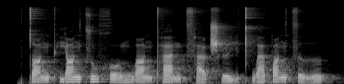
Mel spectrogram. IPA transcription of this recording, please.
t̪ ɑ˧˥ ŋ pʰ j ɑ˥ ŋ t͡s u˥ x o˥˩ ʊ̯ m w ɑ˥ ŋ pʰ a˥ n t͡sʰ ä̰˨˩ ʈ͡ʂʰ ɻ̩˦ ḭ˨˩ t̪ʰ w ä˧˥ p ɑ˥ ŋ t͡s ɹ̩˨˩˦

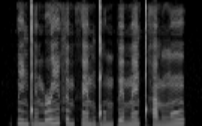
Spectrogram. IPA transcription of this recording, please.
p ĩ ɡ͡ǃ ẽ m ɹ ĩ f e m θ ẽ m ɡ͡ǃ ũ m p e m ẽ ǃʰ ã m ŋ ũ

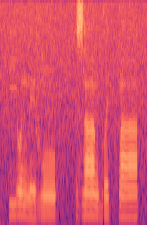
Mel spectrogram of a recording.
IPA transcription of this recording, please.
j ʊ˦ n e˨ v ũ˦ | z ã˦ ɡʷ e˦ k͡p ã˦

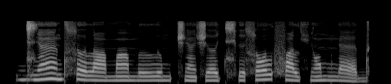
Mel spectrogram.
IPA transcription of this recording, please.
d͡ʑ æ̃ d ɬ ʌ l ɑ m ɑ̃ m lː ʊ m t͡ʃ æ̃ ʃ ɜ t͡ɕʰ ɪ ɬ ɔ l f ɑ l ç ɔ̃ m ŋ æ d

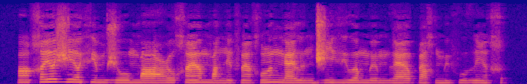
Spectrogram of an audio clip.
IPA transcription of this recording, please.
ɑ̃ χ e ɐ̯ ʒ e ɐ̯ fʲ ɑ m ʒ o m ɑ ʕ u χ æ̃ ɐ̯ m ɑ n ẽ f æ̃ χ ũ ɐ̯ ŋ æ l ɯ n d͡ʒ i vʲ u ɐ̯ m ø m ð æ ɐ̯ p æ χ m y f u ð ĩ χ

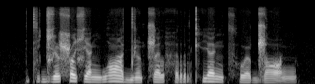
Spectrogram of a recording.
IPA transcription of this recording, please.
tʲ ə d͡ʑ ɪ ʂ ɔ ɕ æ ŋ w ɑ̃ ɐ̯ dʲ æ̃ ʈ͡ʂ æ l h ə r kʰ j ɛ ŋ t͡sʰ u ɐ̯ ɖ͡ʐ ɑ ŋ

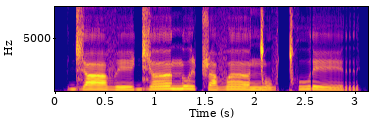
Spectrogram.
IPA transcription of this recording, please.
d͡ʑ aː v eː d͡ʑ ɐː n o i̯ ʈ͡ʂ a v ɐː ŋ͡ǀ o v ǀʰ u ɾ eː r

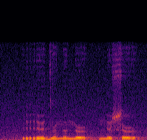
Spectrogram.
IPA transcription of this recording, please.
r ø d̪ ə˞ n ɵ n ə˞ | n ø ɬ ə˞

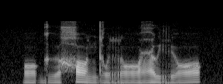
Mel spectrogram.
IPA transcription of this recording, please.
ɔ ɡ ɯː χ ɔ n d o r ɔː ʕ ɯ rʲ ɔː

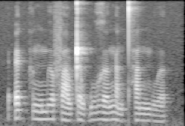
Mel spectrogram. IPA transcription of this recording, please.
ʔ ɛ˦˥ k̚ h ə˧ ŋ m ɨ˧ ə̯ f a˨˩˦ w ʈ ə˨˩˨ w ɓ u˧˥ ɣ əː˧˥ ŋ a˨˩ n t̪ʰ a˧ n m u˨˩ ə̯

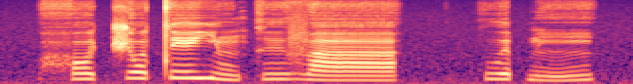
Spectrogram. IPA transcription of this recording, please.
h ɔ˧ t͡ʃ ɔ˦ t e˦ j ũ˨ k ɨ˦ v aː˧ | kʷ ɛ˦ ɓ ĩ˨˦

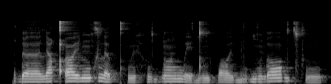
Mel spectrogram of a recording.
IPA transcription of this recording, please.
ɗ ɜː˧ l e˦ qʼ u˦ ɪ̯ l ũ˦ x l ɜ˨ kʷʰ ẽ˨ h u˧ d ɗ ɔ̃˦ l w e˨ d ũ˧ d p ɔː˨ ɪ̯ b u˧ ɡ ũ˧ ɗ ɔː˦ ɡ t͡sʼ ũ˨

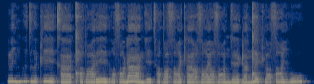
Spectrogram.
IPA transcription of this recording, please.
ɭ iː m b ɨ t ɨː ʈʰ eː kʰ aː ǃʰ ɛ dˤ aː ɾ eː r ɨ sˤ ɨː ɳ aː ŋ ɡ eː tʰ e dˤ e sˤ eː ʈʰ aː zˤ eː zˤ ɨː ŋ ɡ ɛː ɖ a ŋ͡ǃ ɛ ʈʰ ɨː sˤ iː ð u

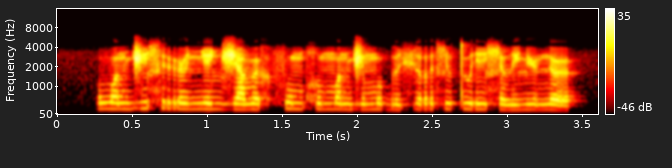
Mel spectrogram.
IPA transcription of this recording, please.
β ɔ n d͡ʒ i ɬ r ə˞ ɲ æ ʎ ʒ a β œ x f o m χʷ i m ɔ n d͡ʒ ə m o ɡ œ ç ɔ r ɬ i tʷ i ɾ i ɬ ə ð i lʲ ə˞ n œ

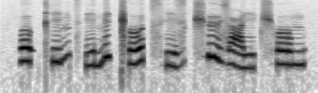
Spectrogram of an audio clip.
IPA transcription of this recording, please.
o˩˥ ʔ kʰ i˩˥ ŋ t͡sʼ i˩ n i˧ ǁ o˩˥ t͡sʰ i˩ z t͡ʃʰ ʉ˥˩ z ʕ i˩ t͡ʃʰ o˧ ŋ

